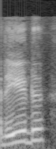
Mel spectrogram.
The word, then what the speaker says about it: read: और जो READ जो स्पेलिंग है आपकी, स्पेलिंग तीनों में कैसी होती है, सेम, उच्चारण क्या होता है, रीड रेड रेड।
